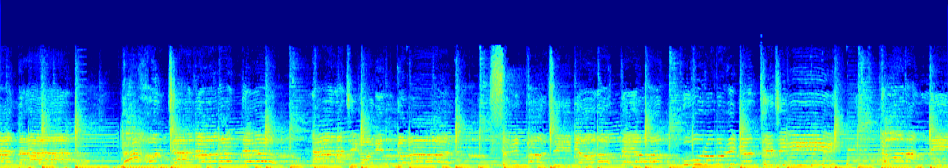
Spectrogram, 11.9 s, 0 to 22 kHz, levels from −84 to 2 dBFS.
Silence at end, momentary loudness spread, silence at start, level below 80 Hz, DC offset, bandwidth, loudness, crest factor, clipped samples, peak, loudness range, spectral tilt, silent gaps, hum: 0 s; 4 LU; 0 s; -38 dBFS; 0.3%; 16.5 kHz; -21 LUFS; 16 dB; under 0.1%; -6 dBFS; 1 LU; -4 dB/octave; none; none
